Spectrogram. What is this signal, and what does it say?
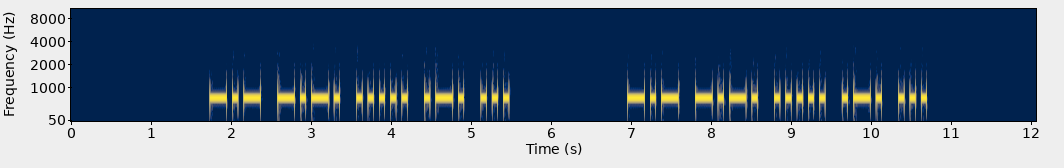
Morse code, heard as a keyed tone, about 17 wpm, 700 Hz. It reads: KC5RS KC5RS
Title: USA Call Signs - 5 Characters - Repeated 2x - 17wpm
